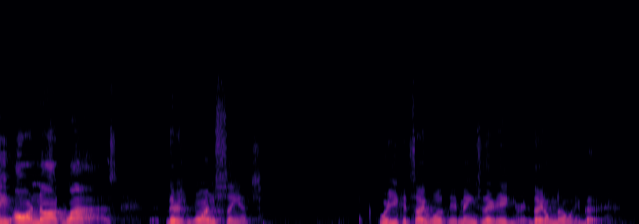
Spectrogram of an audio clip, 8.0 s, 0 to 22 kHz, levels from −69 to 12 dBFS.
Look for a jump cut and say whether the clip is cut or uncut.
uncut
